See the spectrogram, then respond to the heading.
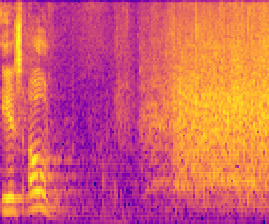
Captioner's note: applause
